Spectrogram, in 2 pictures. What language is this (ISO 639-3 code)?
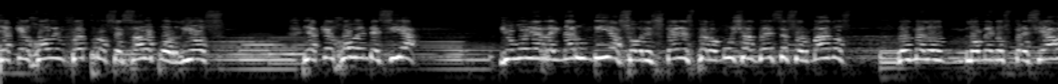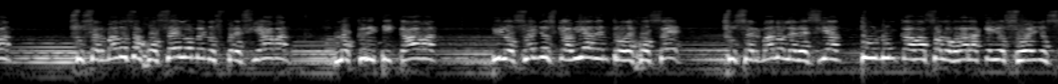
spa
